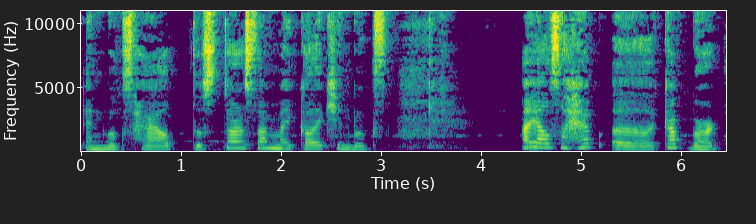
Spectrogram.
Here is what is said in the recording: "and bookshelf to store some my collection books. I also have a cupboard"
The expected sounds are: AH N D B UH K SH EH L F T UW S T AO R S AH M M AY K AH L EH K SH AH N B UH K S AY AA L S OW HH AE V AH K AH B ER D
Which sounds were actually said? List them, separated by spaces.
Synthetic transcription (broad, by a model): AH N B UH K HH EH L P T UW S T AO R S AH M M AY K AH L EH K SH AH N B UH K S AY AA L S OW HH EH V AH K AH B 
